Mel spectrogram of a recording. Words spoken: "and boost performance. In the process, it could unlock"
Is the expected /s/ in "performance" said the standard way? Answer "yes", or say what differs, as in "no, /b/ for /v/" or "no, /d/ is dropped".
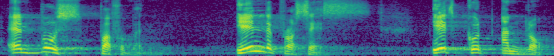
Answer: no, /s/ is dropped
